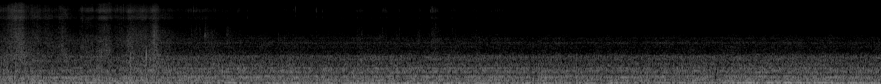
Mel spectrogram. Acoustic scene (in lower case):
elevator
